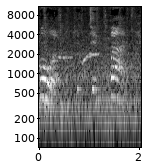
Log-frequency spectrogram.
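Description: Children's voices with high, sliding pitches, loudest at the start and again about a second and a half in.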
